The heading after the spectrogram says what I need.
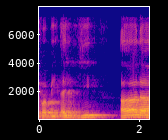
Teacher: لا میں الف مدہ کے بعد حمزہ آنے کی وجہ سے مد متصل ہے، ہم اس کو 4 حرکات سے زیادہ لمبا کرتے ہیں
